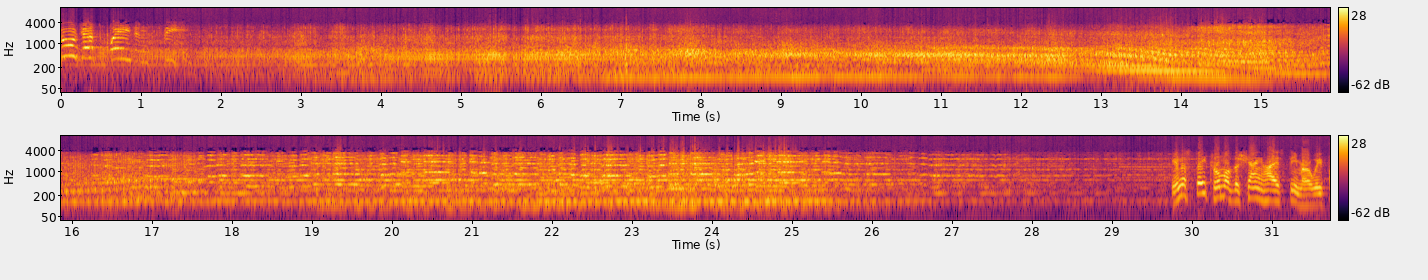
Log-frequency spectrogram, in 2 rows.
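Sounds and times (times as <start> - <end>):
airplane engine droning as the plane climbs: 0.0 - 31.7
speech: 30.1 - 31.7.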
